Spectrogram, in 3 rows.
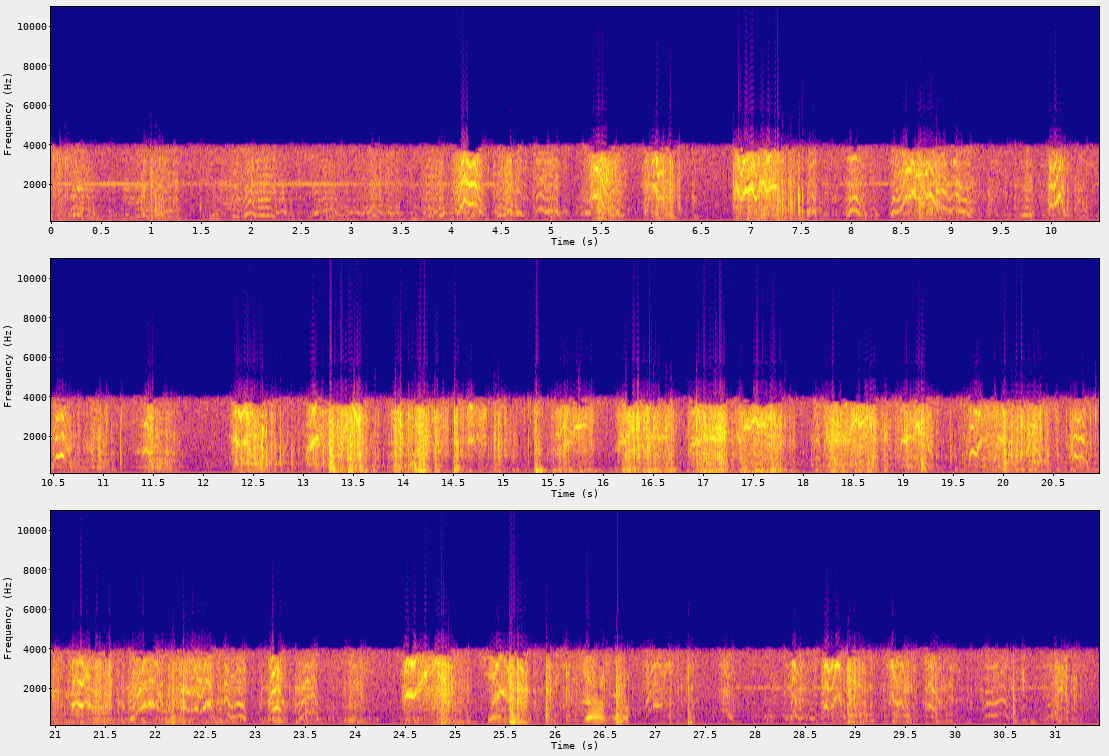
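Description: Axial AX10 RC rock crawler climbing over rocks, its electric motor and gears whining in many short throttle bursts while the tyres and chassis scrape and knock on stone. The bursts are densest and loudest in the middle.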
